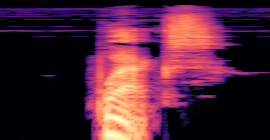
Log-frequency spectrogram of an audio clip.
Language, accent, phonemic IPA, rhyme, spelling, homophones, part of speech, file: English, Australia, /wæks/, -æks, wax, whacks, noun / adjective / verb, En-au-wax.ogg
- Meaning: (noun) 1. Any oily, water-resistant, solid or semisolid substance; normally long-chain hydrocarbons, alcohols or esters 2. Beeswax (a wax secreted by bees) 3. Earwax (a wax secreted by the ears)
